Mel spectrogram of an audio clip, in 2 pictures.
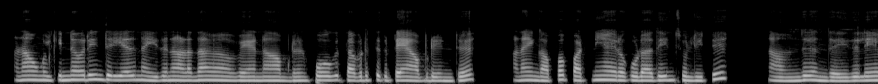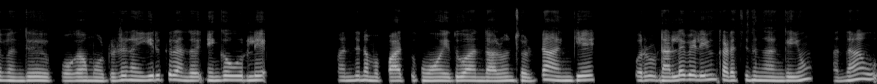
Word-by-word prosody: ஆனா 195 +1 -2
அவங்களுக்கு 200 -1 0
இன்னவரையும் 210 +2 +2
தெரியாது. 200 0 +2
நான் 190 -2 +1
இதனால 190 0 +1
தான், 200 0 +2 0.3
வேணாம் 180 0 +1
அப்படின்னு 175 +1 -2
போக 190 +1 +1
தவிர்த்துக்கிட்டேன் 185 0 0
அப்படின்ட்டு. 170 +1 -1 0.5
ஆனா 190 +1 -2
எங்க 185 -2 0
அப்பா 215 +6 -1
பட்டினியாயிர 200 +2 +1
கூடாதுன்னு 190 +1 +1
சொல்லிட்டு 175 +5 0 0.5
நான் 175 -2 -1
வந்து 175 +4 +1
அந்த 175 -1 +1
இதுலயே 180 +3 +1
வந்து 175 +1 0 0.3
போகாமவுட்டுட்டு, 170 +1 -1
நான் 190 -1 +1
இருக்கிற 215 +1 0
அந்த 180 0 +1 0.2
எங்க 185 +2 +1
ஊர்லயே 195 0 +1 0.8
வந்து 180 +2 -2
நம்ம 180 -3 0
பார்த்துக்குவோம், 175 0 0
எதுவா 175 +1 +1
இருந்தாலும் 170 +1 +1
சொல்ட்டு. 175 +5 -1
அங்கயே, 185 +2 +1 0.5
ஒரு 185 +1 -1 0.2
நல்ல 180 +3 +3
வேலையும் 215 +2 0
கிடைச்சுதுங்க 190 -1 0
அங்கயும். 175 +7 0 0.3
அதான் 190 +9 -1
185 Hz, 145 wpm, -22 LUFS, 175-195 Hz, 0.8 s, நல்ல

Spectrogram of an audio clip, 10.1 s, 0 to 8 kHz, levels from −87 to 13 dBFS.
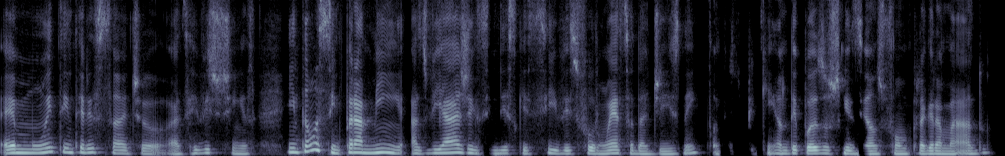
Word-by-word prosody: É 185 - +5
muito 190 +5 +2
interessante 200 -8 -2
o 135 - -3
as 130 0 -6
revistinhas. 165 -5 -5 0.3
Então, 220 +7 +3
assim, 300 - +4
para 205 +3 +7
mim, 190 -1 +3
as 155 -1 -3
viagens 180 -1 +1
inesquecíveis 155 -1 -4
foram 150 -1 0
essa 170 -2 +1
da 140 -2 -2
Disney, 135 +7 -4
que 195 - -29
foi - - -8
com - - -43
os - - -33
pequenos, 155 -1 -6
depois 160 -1 +4
dos 160 0 -2
15 150 -3 -1
anos 135 0 -1
fomos 135 0 -3
para 140 - 0
Gramado 145 +4 -1
160 Hz, 175 wpm, -24 LUFS, 145-185 Hz, 0.3 s, para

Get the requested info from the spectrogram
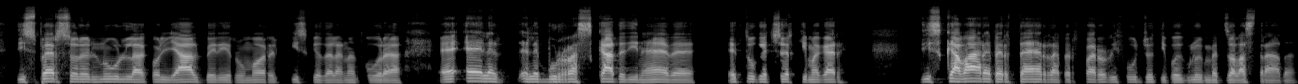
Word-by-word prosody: disperso 130 +3 +3
nel 120 -1 -1
nulla 120 -2 -1
con 110 - -7
gli 110 0 -5
alberi, 110 -1 +2
il 105 - -5
rumore, 105 +1 -6
il 95 - -14
fischio 110 -1 -8
della 100 0 -4
natura 100 -1 -4 0.3
e - - +2
e 145 -1 +5
le 130 -6 -2
e 135 - -3
le 125 0 -1
burrascate 125 +1 +4
di 115 0 -5
neve 105 -2 -1 0.2
e 115 - -2
tu 130 +3 -7
che 120 -1 0
cerchi 120 0 -2
magari 115 -3 0 0.7
di 125 +3 -6
scavare 130 0 +6
per 120 -3 -1
terra 120 -3 +1
per 110 - -10
fare 115 -1 -1
un 115 - -6
rifugio 110 0 -10
tipo 110 0 -8
igloo 105 +2 -6
in 105 - -9
mezzo 105 -1 -5
alla 100 0 +1
strada. 90 -2 -5
110 Hz, 180 wpm, -24 LUFS, 105-120 Hz, 0.7 s, scavare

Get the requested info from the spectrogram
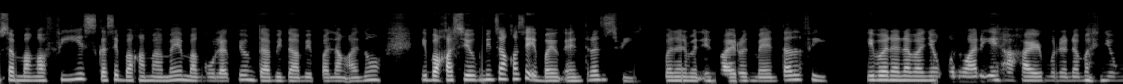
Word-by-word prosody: sa 200 - +1
mga 185 -1 0
fees 235 +6 -3
kasi 190 +3 0
baka 185 -1 0
mamaya 180 +3 -1
magulat 170 -2 -1
kayo 215 - 0
andami-dami 170 -2 0
palang 165 -1 -2
ano, 195 +5 -3 0.4
iba 200 -1 +6
kasi 205 +2 +4
'yong 210 - -2
minsan 225 +3 +3
kasi 250 0 +3
iba 170 -2 +2
'yong 170 -2 -2
entrance 205 +6 -2
fee, 155 -3 -12 0.3
iba 180 - -1
na 180 0 +1
naman 175 -1 -3
environmental 170 +3 0
fee, 185 -5 -7 0.3
iba 205 0 +5
na 200 -1 +3
naman 190 -1 +3
'yong 190 0 -3
kunwari 195 +1 0
iha-hire 185 -2 +1
mo 185 - -10
na 180 0 -3
naman 180 0 -2
'yong 185 -1 -9
185 Hz, 185 wpm, -23 LUFS, 175-205 Hz, 0.4 s, iba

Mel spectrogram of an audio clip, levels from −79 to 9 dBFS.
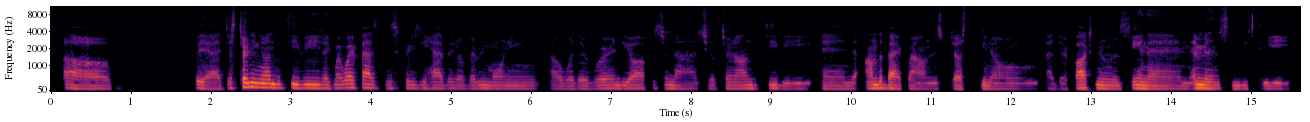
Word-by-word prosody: um 115 -2 -2 1.1
But, 130 -2 +2
yeah, 110 -2 -4
just 125 +4 -9
turning 170 -1 +9
on 155 -2 +8
the 135 - 0
TV, 135 0 +4
like, 125 0 -3
my 135 - -3
wife 145 -1 +2
has 135 -3 +2
this 125 0 -11
crazy 125 -2 -7
habit 120 0 -7
of 115 0 -12
every 125 +1 -4
morning, 115 -1 -7 0.2
uh, 110 0 -12
whether 110 0 -8
we're 120 +2 -4
in 120 0 -2
the 120 0 -3
office 120 +2 -6
or - - -4
not, 110 -3 -6
she'll 115 -2 -14
turn 120 +2 -8
on 120 0 -3
the 125 -1 0
TV, 105 -1 -9
and 110 -1 -7
on 125 +1 +4
the 130 - +5
background 110 -3 -1
is 105 - -11
just, 110 0 -3
you 115 -1 -2
know, 105 0 -10
either 105 -1 -17
Fox 130 0 +5
News, 115 -3 0
CNN, 115 -3 +1
MSNBC 120 -4 +2
120 Hz, 170 wpm, -29 LUFS, 110-125 Hz, 1.1 s, turning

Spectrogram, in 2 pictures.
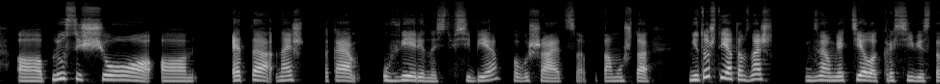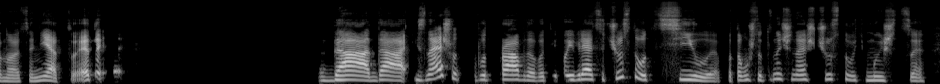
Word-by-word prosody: А, 165 -1 +1
плюс 250 - -2
ещё, 205 -6 +2
а, 160 -1 -1 0.4
это, 195 -1 +3
знаешь, 195 +4 -2 0.2
такая 180 -4 +1 0.2
уверенность 170 -5 -1
в - - -16
себе 180 +5 -2
повышается, 160 -3 -2
потому 165 +1 -6
что - - -1 0.4
не 210 +1 +1
то, 360 - +3
что 335 - -1
я 260 -3 +7
там, 220 -4 -2
знаешь, 235 +3 +2 0.3
не 180 - -7
знаю, 195 0 0
у - - -3
меня 185 +1 0
тело 185 -3 +2
красивее 175 -1 -5
становится, 155 -2 -6
нет, 180 +3 +3
это 200 - +4
э - - -14 2.1
Да 200 +2 +7
да. 195 -1 +4
И 205 - -8
знаешь, 245 - +3
вот 255 - -7
вот 215 +2 -6
правда, 220 -5 +3
вот 180 +1 -8
и - - -13
появляется 225 +2 +1
чувство 325 +6 -5
вот 215 0 -2
силы, 200 -9 -2
потому 200 +2 -6
что 205 -1 -7
ты 225 - -19
начинаешь 230 -3 -3
чувствовать 230 -4 -8
мышцы. 185 -3 -5
195 Hz, 155 wpm, -22 LUFS, 170-220 Hz, 2.1 s, я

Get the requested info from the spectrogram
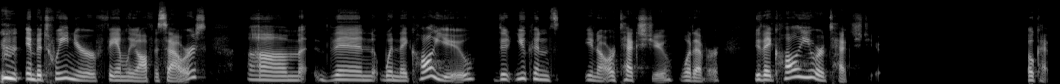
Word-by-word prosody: in 280 -4 +8
between 260 +5 +2
your 180 -6 0
family, 185 -2 -1
office 155 +2 +1
hours, 330 0 +1 0.4
um, 195 -3 +1
then 205 -1 0
when 205 -1 -3
they 180 -1 -1
call 290 - +4
you, 235 - -2 0.2
that 235 +4 -3
you 270 - +2
can 250 -4 -2
s 200 - -7 0.2
you 210 0 -4
know, 160 -4 -2
or 195 - -1
text 200 0 +1
you, 215 - -6
whatever. 180 -4 -3 0.3
Do 225 - 0
they 215 -1 +6
call 285 - +3
you 330 -2 +2
or - - +3
text - - -6
you? - - -23 1.5
Okay. - - -2
210 Hz, 170 wpm, -23 LUFS, 190-255 Hz, 1.5 s, in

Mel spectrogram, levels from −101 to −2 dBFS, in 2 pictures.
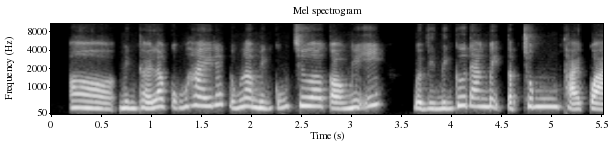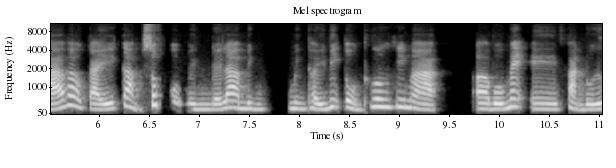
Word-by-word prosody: Ờ, 250 - 0 0.4
mình 230 -1 +2
thấy 230 -2 +2
là 285 +3 +4
cũng 250 -3 -6
hay 315 -1 +1
đấy, 365 +2 -1
đúng 235 +3 -1
là 300 0 +3
mình 235 -3 +2
cũng 265 +5 -5
chưa 310 -2 +2
có 220 -2 +3
nghĩ, 315 +11 0 0.3
bởi 225 - +3
vì 215 +1 -2
mình 215 +1 0
cứ 325 +5 +1
đang 295 -3 +1
bị 290 - -1
tập 225 - -3
trung 290 -1 0
thái 195 -1 +2
quá 200 -1 +5
vào 330 -6 +1
cái 200 0 0
cảm 295 -3 +1
xúc 350 0 0
của - - -8
mình, 190 -1 -4
đấy 190 0 -1
là 250 +1 +3
mình 215 -3 -3 0.2
mình 215 -2 -3
thấy 200 -4 0
bị 270 +4 -2
tổn 235 -8 -1
thương 280 -1 +2
khi 275 -2 -1
mà, 200 -7 +1 0.3
ờ, 205 0 +2
bố 200 0 +3
mẹ 285 +4 -1 0.4
phản 210 -5 0
đối 190 +2 +1
235 Hz, 245 wpm, -19 LUFS, 205-285 Hz, 0.4 s, quá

